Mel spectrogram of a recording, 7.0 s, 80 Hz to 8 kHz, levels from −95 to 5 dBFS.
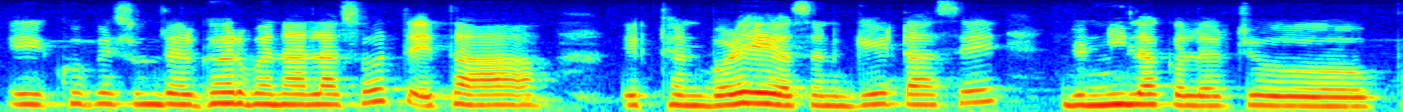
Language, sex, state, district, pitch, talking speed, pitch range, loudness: Halbi, female, Chhattisgarh, Bastar, 225 Hz, 135 wpm, 210-235 Hz, -16 LUFS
